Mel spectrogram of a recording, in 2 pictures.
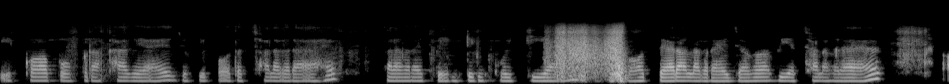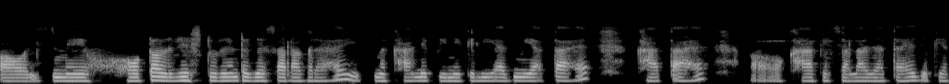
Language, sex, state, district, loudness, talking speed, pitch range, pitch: Hindi, female, Bihar, Purnia, -25 LUFS, 175 wpm, 165-175 Hz, 165 Hz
